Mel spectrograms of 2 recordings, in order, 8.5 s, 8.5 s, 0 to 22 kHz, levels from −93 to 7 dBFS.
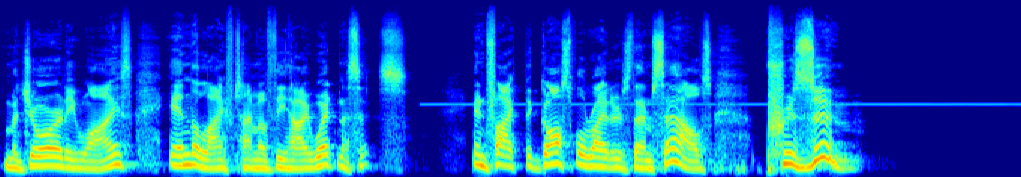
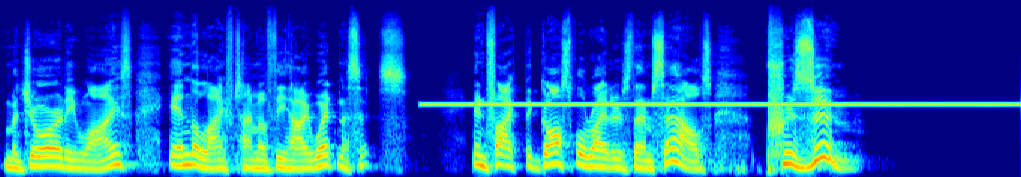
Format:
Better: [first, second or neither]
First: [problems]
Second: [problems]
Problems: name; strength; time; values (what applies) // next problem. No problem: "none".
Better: first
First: high-pitched whine; faint; from 3.5 s on; 2 kHz, 35 dB below the speech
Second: high-pitched whine; loud; from 3.5 s on; 2 kHz, 6 dB below the speech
